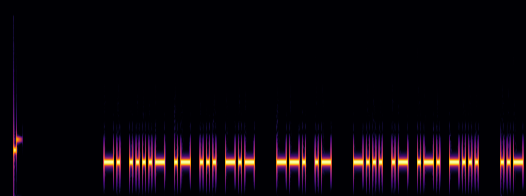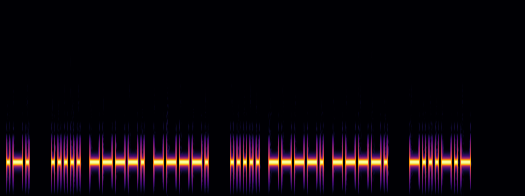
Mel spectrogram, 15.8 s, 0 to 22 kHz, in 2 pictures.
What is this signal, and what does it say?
Morse code, heard as a keyed tone, about 25 wpm, 700 Hz. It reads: N4ASK GA BARB UR 599 599 <BK>
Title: SOTA QSO Practice 25wpm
